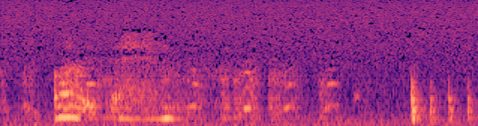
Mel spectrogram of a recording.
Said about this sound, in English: Who's knocking? Who?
